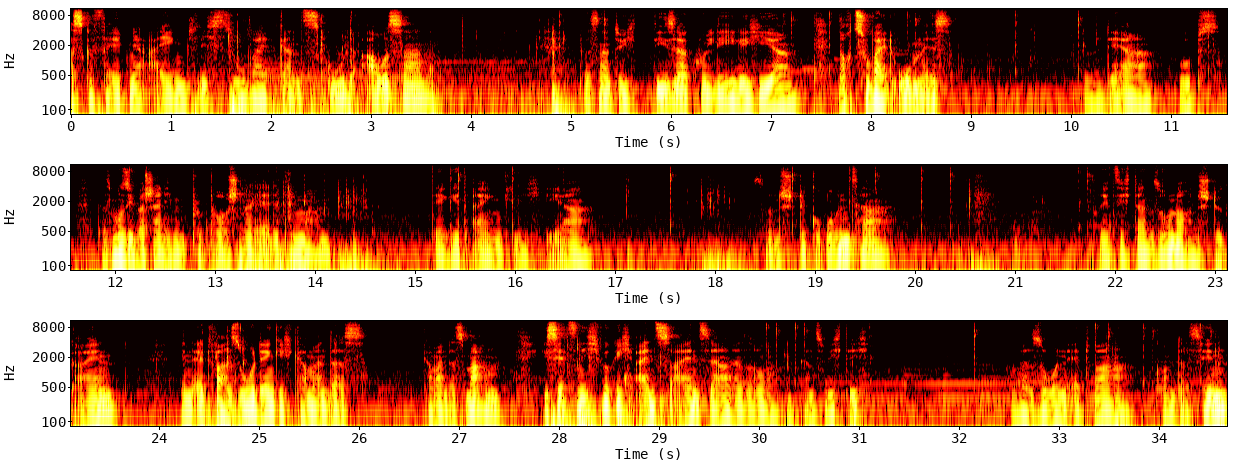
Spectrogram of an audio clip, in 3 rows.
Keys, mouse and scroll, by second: 1.6 KP_3, 2.4 Tab, 3.0-4.9 middle drag, 4.9 b, 7.1-9.3 drag, 9.4-11.2 drag, 11.4-13.2 drag, 13.6 ctrl+z, 14.2 r, 16.0-17.7 drag, 17.8 r, 18.8-22.0 drag, 20.6 r, 22.2 middle click, 24.5 a, 24.7 Tab, 25.0-27.0 middle drag, 28.2 KP_3, 28.6-30.1 middle drag, 28.9 Tab, 30.1-31.4 drag, 31.1 right click, 32.1-33.4 drag.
